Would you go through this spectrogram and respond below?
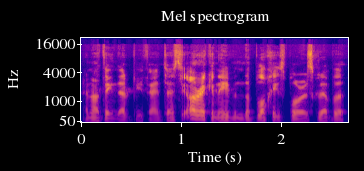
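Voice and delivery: usual speaking voice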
